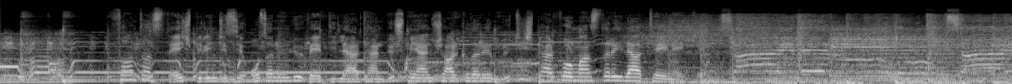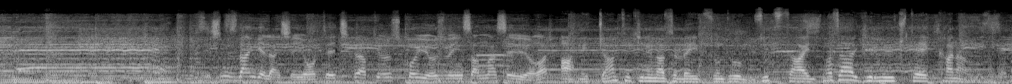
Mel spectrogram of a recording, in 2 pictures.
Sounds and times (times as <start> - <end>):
Rhythm and blues: 0.0 - 20.2
Speech: 1.1 - 7.4, 12.1 - 20.2.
